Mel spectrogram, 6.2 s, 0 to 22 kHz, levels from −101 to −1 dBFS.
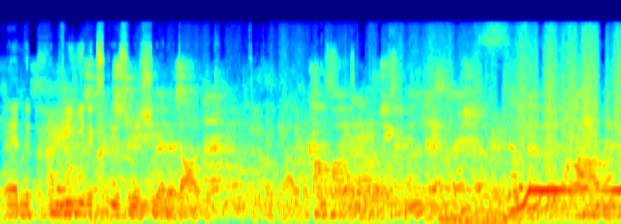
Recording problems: background music; very loud; throughout; 4 dB above the speech
murmuring crowd; very loud; throughout; 3 dB above the speech

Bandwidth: 14.5 kHz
